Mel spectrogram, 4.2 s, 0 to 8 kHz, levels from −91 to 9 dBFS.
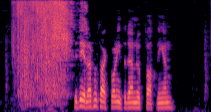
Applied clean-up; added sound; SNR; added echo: classical method Wiener filter.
